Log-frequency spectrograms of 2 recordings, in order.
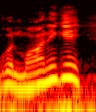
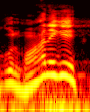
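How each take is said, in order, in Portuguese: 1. É dito em volume normal. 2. É dito bem mais alto.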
